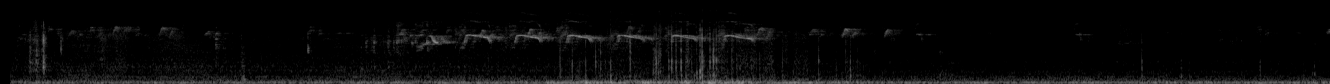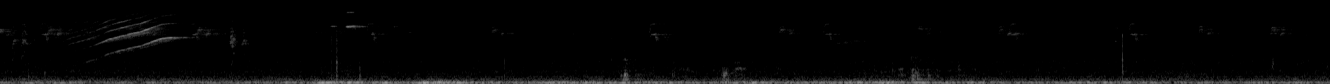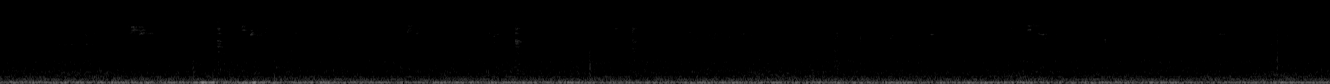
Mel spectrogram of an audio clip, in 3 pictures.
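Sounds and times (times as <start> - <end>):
birds chirping: 0.1 - 15.9
falling whistles: 14.1 - 15.2.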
